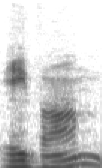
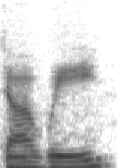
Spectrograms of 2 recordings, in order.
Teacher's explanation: they pronounce it something a little bit more like avam but in tibetan we don't have a v so V's get turned into W's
